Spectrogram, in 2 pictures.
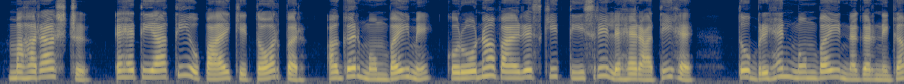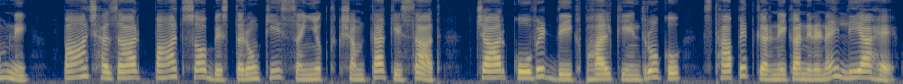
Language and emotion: Hindi, neutral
